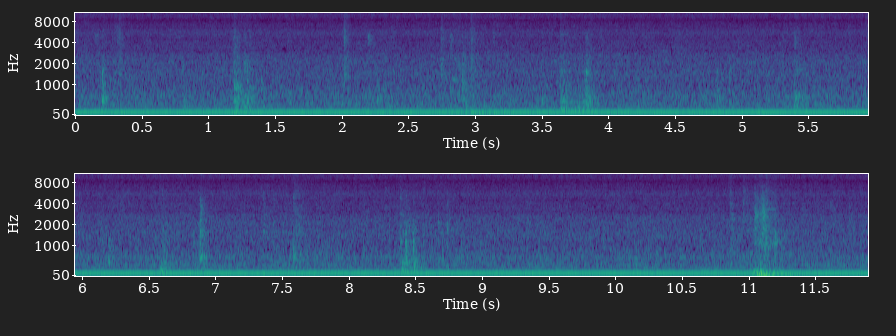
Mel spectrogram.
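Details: A steady low electrical hum runs throughout, with scattered soft ticks and clicks and a sharper knock near the end.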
